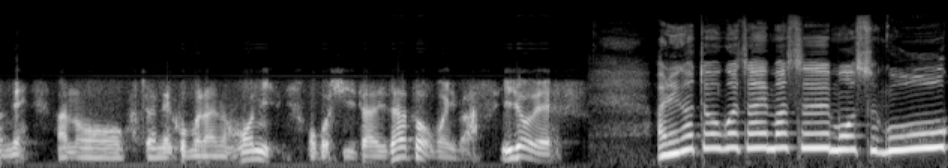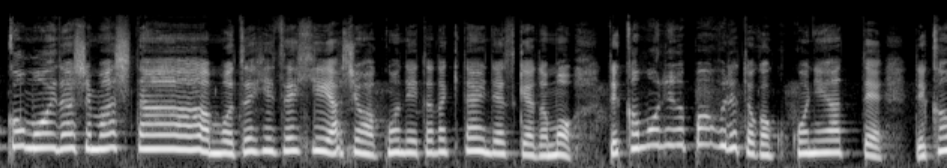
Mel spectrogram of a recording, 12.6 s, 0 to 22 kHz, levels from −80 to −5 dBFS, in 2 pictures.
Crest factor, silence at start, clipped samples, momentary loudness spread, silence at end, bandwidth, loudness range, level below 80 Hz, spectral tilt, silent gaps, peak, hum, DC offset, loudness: 14 dB; 0 s; under 0.1%; 8 LU; 0 s; 15 kHz; 5 LU; -60 dBFS; -4.5 dB/octave; none; -4 dBFS; none; under 0.1%; -18 LUFS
